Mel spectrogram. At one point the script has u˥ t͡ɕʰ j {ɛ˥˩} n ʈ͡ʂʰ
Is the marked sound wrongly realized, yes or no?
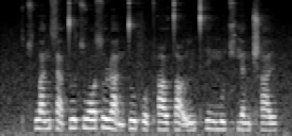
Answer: no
